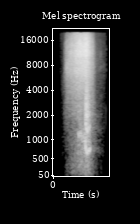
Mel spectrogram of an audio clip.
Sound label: Empty gel bottle squeeze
